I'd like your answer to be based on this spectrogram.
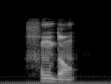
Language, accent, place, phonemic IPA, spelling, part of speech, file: French, France, Lyon, /fɔ̃.dɑ̃/, fondant, verb / adjective / noun, LL-Q150 (fra)-fondant.wav
- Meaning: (verb) 1. present participle of fonder 2. present participle of fondre; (adjective) 1. melting 2. melt in the mouth 3. stooping, as for prey; describes an eagle, falcon, etc. flying downward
